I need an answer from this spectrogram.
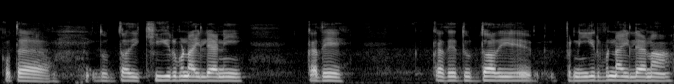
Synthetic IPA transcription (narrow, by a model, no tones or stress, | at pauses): kʊt̪ɛːd̪ud̪aːd̪iːkʰiːɾbənaːiːlɛːniː | kəd̪eː | kəd̪eːd̪ud̪ãːd̪iːpəniːɾbənaːiːlɛːnaː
